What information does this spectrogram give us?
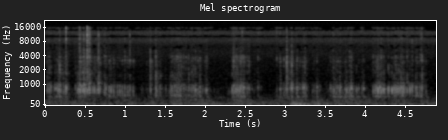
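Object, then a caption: Plastic hairbrush bristles. Fingertips and nails strum across the pink-tipped thin plastic bristles of an oval plastic detangling paddle hairbrush with a black cushion, held up in one hand. The result is a run of soft, dry, ticking rasps in repeated bursts, centred in the mid-range with faint bright clicks on top.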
